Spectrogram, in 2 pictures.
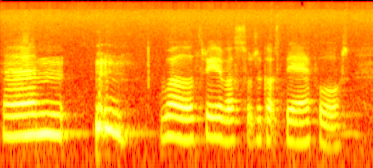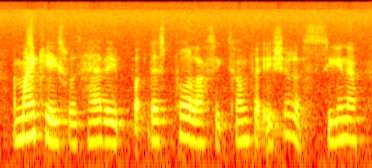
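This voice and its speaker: A woman's voice: fairly low pitch, normal speed, dark tone, poor audio. A young woman with a mixed Scouse and Scottish accent, rambling through a spoken cassette letter to family, full of ums and asides, recorded indoors on a cassette recorder. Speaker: letter writer. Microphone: cassette or dictaphone recorder.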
